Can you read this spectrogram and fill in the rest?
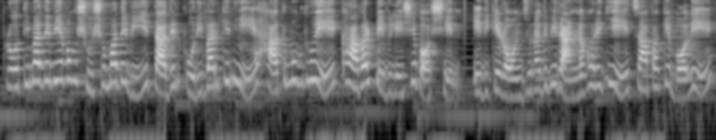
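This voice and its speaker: A woman narrates a scripted cartoon story. Her voice is high and lively, with music playing behind it. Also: moderate pace.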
